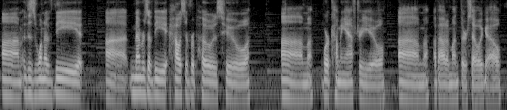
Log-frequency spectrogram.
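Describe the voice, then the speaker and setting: A man runs a tabletop roleplaying game as game master, with a smooth, clear voice. He narrates slowly and hesitantly, assembling each scene piece by piece in improvised fragments. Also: lowish voice, fairly even intonation, soft background music. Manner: halting, hesitant, piecing scenes together in fragments.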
